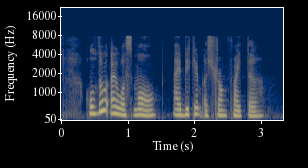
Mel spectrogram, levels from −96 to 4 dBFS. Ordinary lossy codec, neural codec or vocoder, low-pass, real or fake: none; codec, 16 kHz, 4 kbps, FunCodec, trained on LibriTTS, 50 frames a second; none; fake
